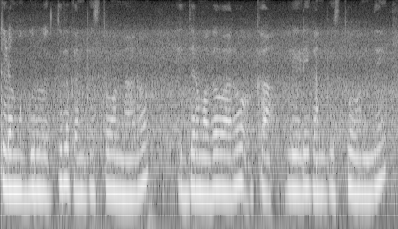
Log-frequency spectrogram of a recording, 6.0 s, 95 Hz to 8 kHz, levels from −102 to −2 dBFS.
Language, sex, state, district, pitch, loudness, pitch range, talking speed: Telugu, female, Telangana, Mahabubabad, 200 Hz, -17 LUFS, 195-205 Hz, 110 wpm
